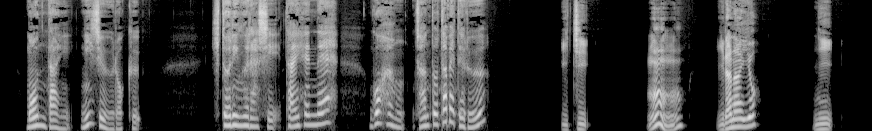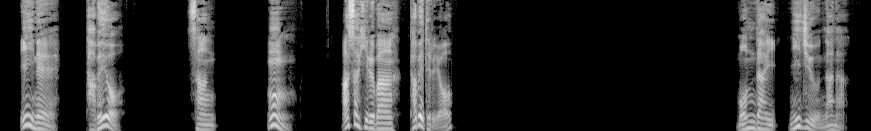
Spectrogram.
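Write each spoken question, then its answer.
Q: 一人暮らし大変ね。ご飯ちゃんと食べてる?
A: 2: うん、朝昼晩食べてるよ。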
